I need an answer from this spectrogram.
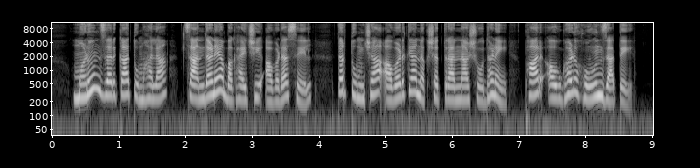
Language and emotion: Marathi, neutral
